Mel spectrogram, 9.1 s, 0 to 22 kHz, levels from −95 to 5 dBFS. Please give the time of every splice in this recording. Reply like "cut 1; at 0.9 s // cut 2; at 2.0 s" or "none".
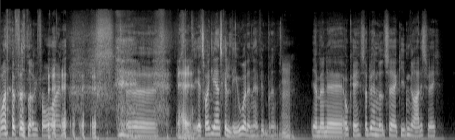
cut 1; at 5.5 s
